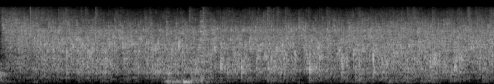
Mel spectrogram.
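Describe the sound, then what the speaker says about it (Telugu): Slit green chillies fry in hot oil for Gobi 65, giving a dense, unbroken sizzle that stays loud and even throughout with no voices. "ఇది బాగా వేయించుకున్నామండి"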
